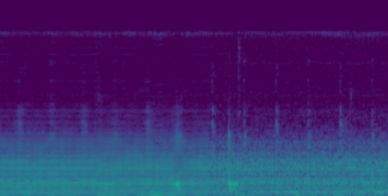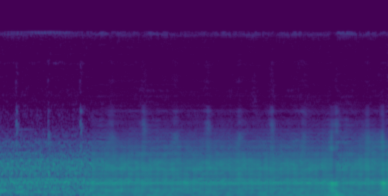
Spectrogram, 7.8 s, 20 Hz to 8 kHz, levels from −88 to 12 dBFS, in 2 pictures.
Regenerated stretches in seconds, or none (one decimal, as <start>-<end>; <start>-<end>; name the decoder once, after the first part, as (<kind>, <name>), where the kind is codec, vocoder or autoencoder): 0.0-2.1 (vocoder, Vocos); 4.8-7.8

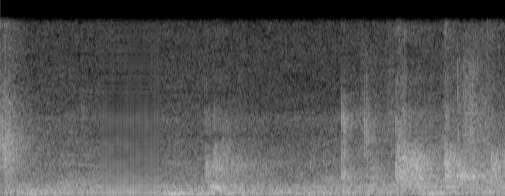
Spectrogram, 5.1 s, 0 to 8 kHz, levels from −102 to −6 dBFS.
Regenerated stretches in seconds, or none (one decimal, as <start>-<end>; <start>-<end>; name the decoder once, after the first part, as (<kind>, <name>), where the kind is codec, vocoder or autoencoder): 1.0-1.6 (vocoder, Vocos)

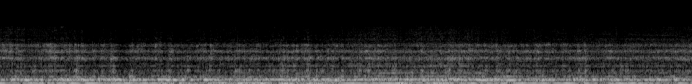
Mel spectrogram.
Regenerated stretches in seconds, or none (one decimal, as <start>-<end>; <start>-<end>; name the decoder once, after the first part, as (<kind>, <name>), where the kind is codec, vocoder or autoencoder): 1.6-3.4 (vocoder, WaveNeXt); 4.0-4.5

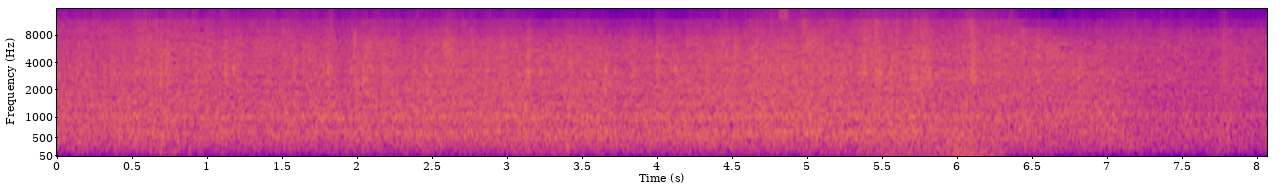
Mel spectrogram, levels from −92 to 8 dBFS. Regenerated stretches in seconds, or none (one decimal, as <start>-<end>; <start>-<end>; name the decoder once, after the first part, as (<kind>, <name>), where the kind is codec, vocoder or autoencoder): 2.2-4.7 (vocoder, Vocos); 6.7-8.1

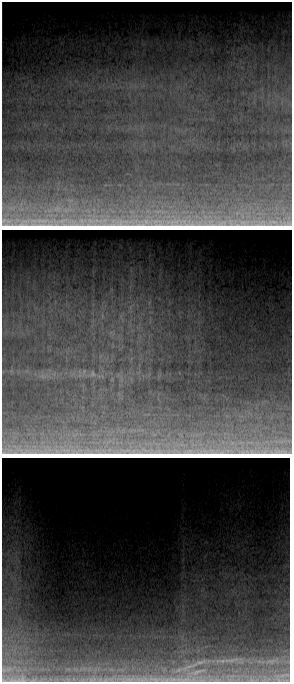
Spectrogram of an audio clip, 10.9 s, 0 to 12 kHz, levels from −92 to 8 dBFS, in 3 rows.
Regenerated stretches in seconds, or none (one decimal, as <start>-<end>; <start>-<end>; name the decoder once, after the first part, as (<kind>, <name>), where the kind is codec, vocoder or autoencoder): 1.6-2.3 (vocoder, Vocos); 3.2-4.2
